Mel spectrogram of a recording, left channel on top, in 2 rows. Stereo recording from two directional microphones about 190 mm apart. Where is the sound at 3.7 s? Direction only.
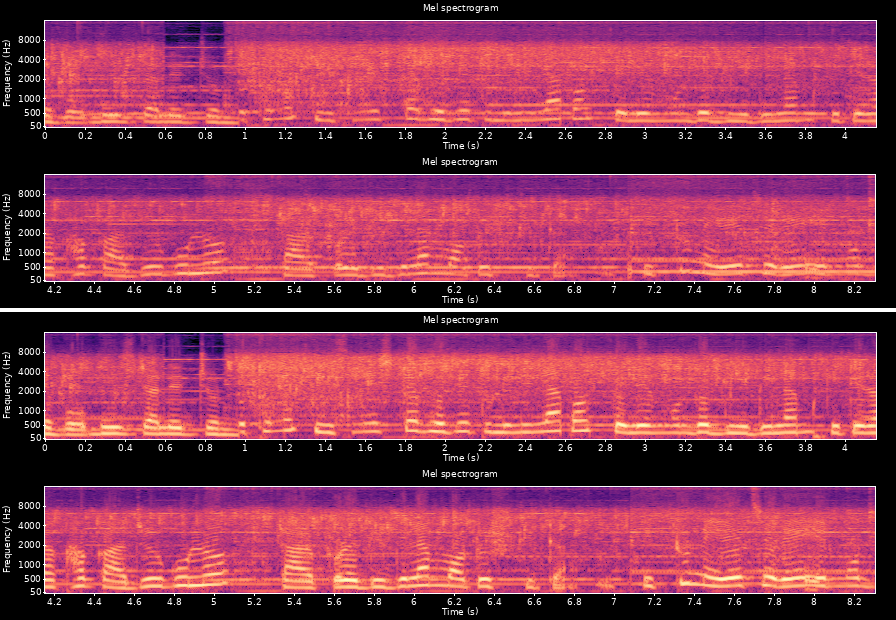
40° right (ahead or behind).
